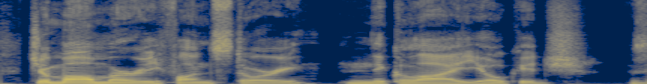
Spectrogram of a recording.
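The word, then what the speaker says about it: Jokić: nuggets you know jamal murray fun story nikolai jokage is how you pronounce his name fun story cool players to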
